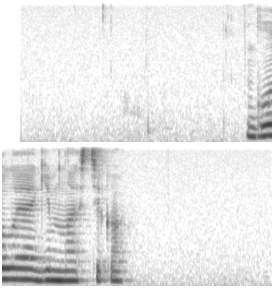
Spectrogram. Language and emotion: Russian, neutral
